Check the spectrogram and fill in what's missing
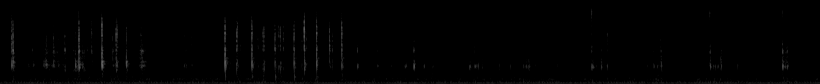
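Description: Long nails tap rapidly on the shell and thumbsticks of a white, hollow plastic Xbox controller, producing sharp, bright plastic clicks that die away almost instantly. The tapping comes in dense bursts early on, then thins to softer, scattered taps over a faint steady low hum.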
